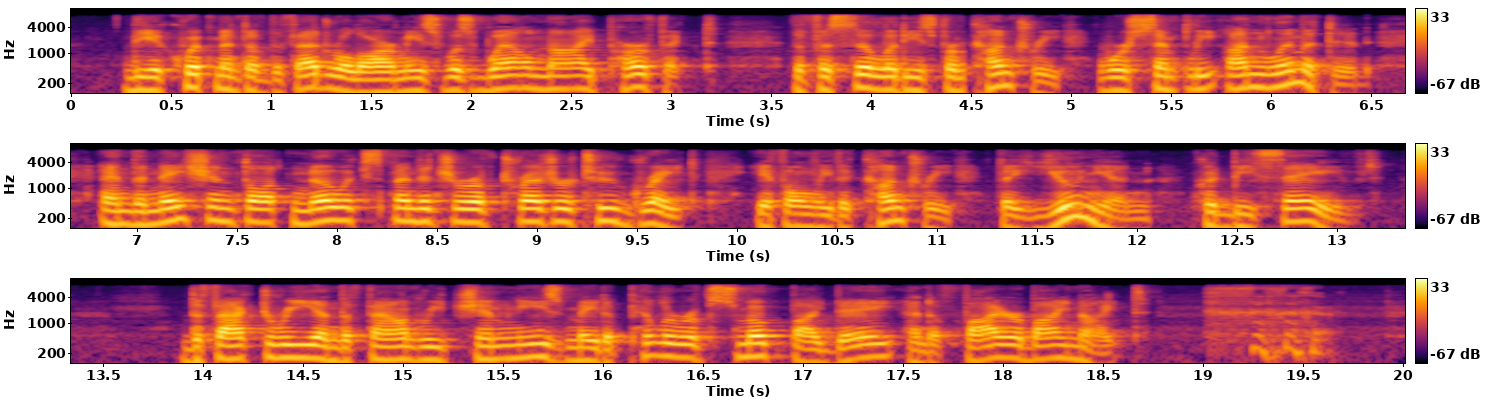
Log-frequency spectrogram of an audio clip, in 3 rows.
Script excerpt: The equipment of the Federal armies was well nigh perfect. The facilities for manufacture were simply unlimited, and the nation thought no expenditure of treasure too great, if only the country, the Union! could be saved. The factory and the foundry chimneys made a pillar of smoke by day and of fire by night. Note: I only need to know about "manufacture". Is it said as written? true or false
false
